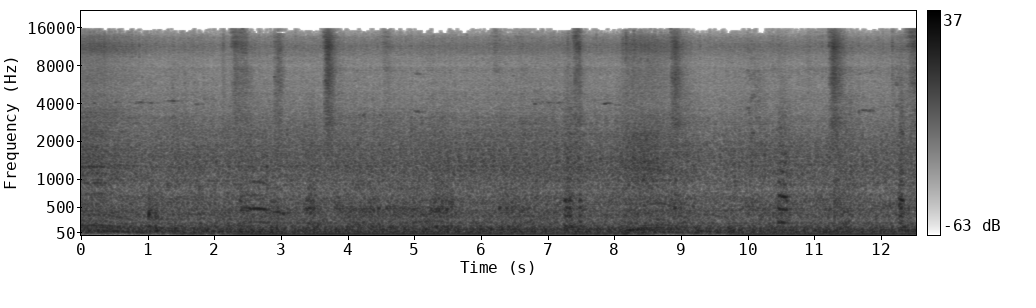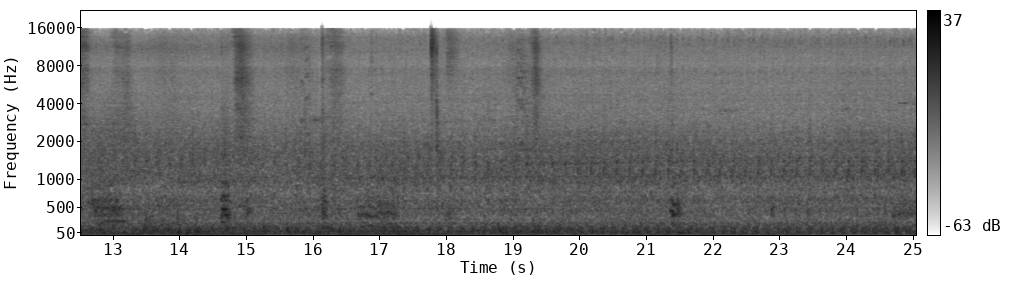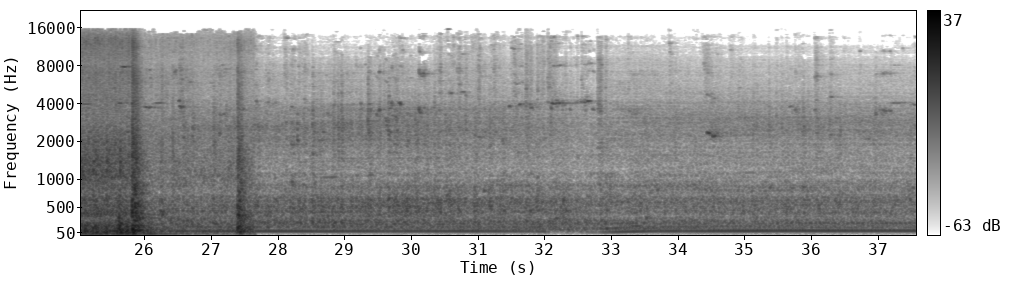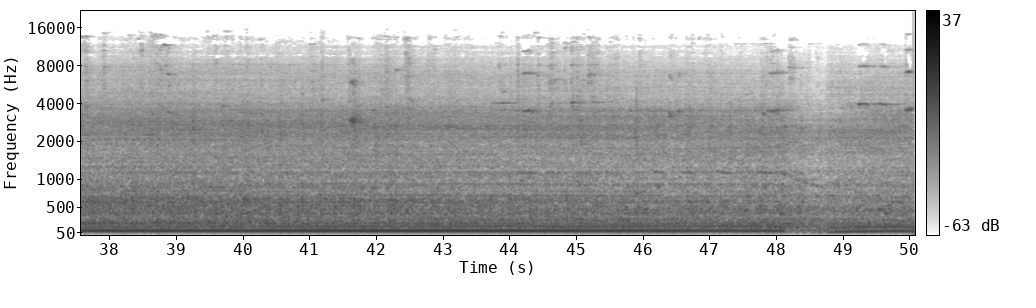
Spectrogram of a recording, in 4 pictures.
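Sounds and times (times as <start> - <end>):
bulldozer running under load: 0.0 - 50.0.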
